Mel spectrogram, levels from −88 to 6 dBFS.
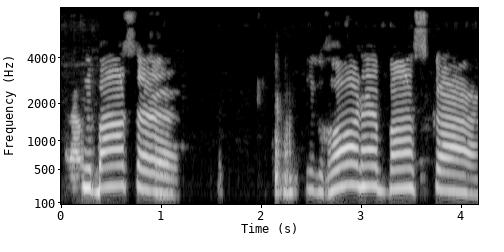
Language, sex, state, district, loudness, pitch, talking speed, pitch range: Hindi, male, Bihar, East Champaran, -14 LUFS, 235 Hz, 130 wpm, 200-265 Hz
